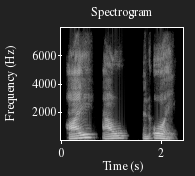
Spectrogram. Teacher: there is this dramatic movement of the tongue, typical of long vowels. And it's very dramatic because we actually go from one vowel to another vowel, and then we have created one phoneme. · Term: diphthongs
